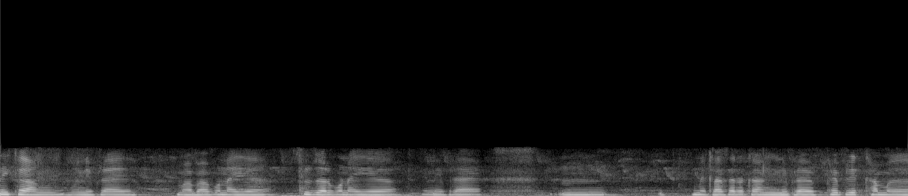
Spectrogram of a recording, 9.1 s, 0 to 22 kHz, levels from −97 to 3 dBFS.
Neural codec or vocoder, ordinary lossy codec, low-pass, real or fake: none; AAC, 32 kbps; 5.4 kHz; real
